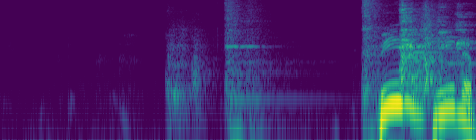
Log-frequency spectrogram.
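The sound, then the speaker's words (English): A cat knocks a bottle off a shelf and it strikes a radiator: a brief knock, then a louder metallic clang that rings on for a moment before someone starts talking. “Yeah, that was a cat knocking a bottle off a shelf onto a radiator.”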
